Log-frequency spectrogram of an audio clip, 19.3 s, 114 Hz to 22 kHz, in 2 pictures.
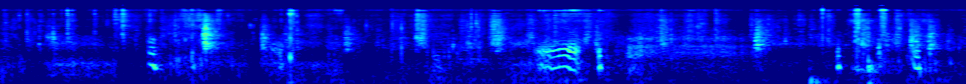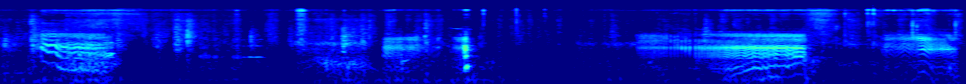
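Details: Border Collie puppies one week old from the "U2" litter of Selen and Max: a series of thin, wavering whimpers and squeaks, some bending up and down in pitch, with a longer drawn-out whine near the end and soft background rustling.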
